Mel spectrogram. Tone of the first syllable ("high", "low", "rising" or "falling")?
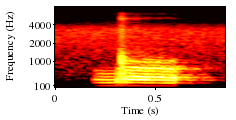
low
